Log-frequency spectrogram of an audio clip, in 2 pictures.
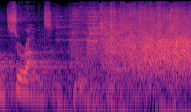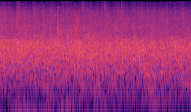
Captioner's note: audience applauding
